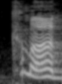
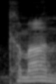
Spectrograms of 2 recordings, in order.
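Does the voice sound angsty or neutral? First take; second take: angsty; neutral. First: It is said in an angsty, brooding tone. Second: It is said in a plain, neutral tone.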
